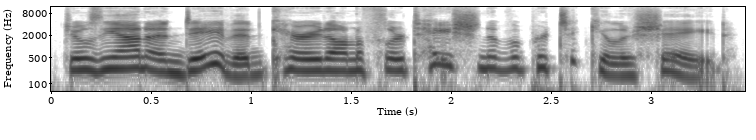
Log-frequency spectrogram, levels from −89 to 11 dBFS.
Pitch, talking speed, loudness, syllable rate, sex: 230 Hz, 190 wpm, -16 LUFS, 6.3 syllables/s, female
